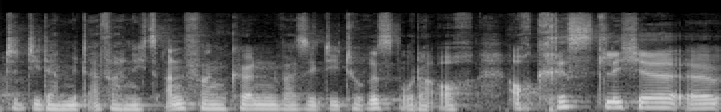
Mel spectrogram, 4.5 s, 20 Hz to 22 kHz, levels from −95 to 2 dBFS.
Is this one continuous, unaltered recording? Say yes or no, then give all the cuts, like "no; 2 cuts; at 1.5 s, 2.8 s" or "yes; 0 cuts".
no; 1 cut; at 2.5 s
